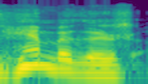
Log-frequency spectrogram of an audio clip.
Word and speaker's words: hamburger: N'a pas manqué que dans le mot hamburger, ça quand comme t'as dit, il y a trois syllabes là-dedans. Quand tu appuies et puis plus ça, c'est sous premier syllabe là.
